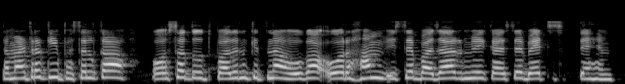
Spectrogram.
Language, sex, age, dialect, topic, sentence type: Hindi, female, 18-24, Awadhi Bundeli, agriculture, question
